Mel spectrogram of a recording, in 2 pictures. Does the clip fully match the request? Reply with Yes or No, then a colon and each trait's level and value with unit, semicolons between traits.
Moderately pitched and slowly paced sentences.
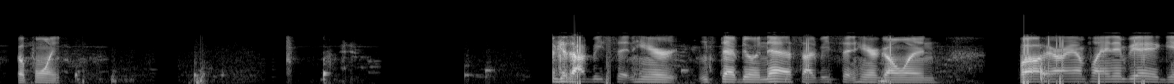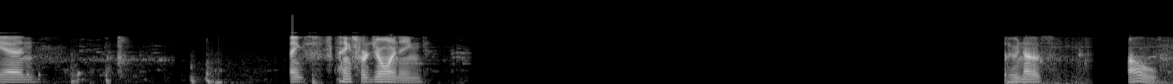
No: low, 115 Hz; slow, 75 wpm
